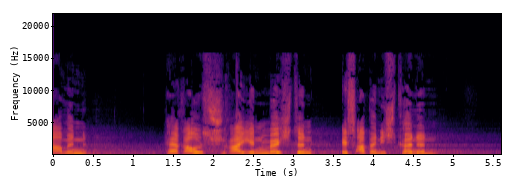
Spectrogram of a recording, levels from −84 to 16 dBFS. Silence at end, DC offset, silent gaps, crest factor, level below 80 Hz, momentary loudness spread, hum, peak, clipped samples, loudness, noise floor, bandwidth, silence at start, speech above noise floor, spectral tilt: 0.65 s; under 0.1%; none; 22 dB; -72 dBFS; 9 LU; none; 0 dBFS; under 0.1%; -20 LUFS; -48 dBFS; 16 kHz; 0 s; 28 dB; -3 dB/octave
